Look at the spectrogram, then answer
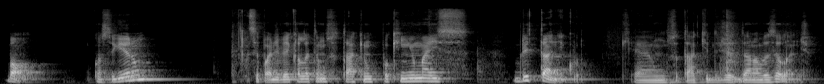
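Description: Man, podcast teacher, gravelly voice, explains to listeners, roomy echo. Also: mid-range voice, normal speed, a little mellow. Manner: explanatory, addresses learners directly. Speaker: podcast host and English teacher. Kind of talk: podcast language lesson.

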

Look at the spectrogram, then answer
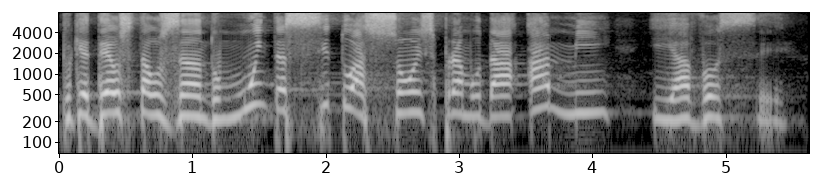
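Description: A Brazilian woman pastor preaches with a high, bright-pitched voice, swinging between loud, urgent appeals and hushed, tender storytelling. Her voice rings out through an echoey hall with a long reverb tail. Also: takes it slowly. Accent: Brazilian Portuguese. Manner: emotional storytelling, calls out to listeners. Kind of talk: sermon.

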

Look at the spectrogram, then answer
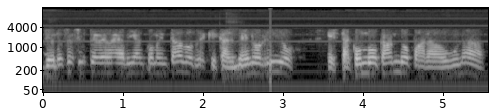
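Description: A man's voice: a little high, moderate pace, faint music behind. A man with a Puerto Rican accent calling a radio show, sarcastic and indignant. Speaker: radio caller. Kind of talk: phone-in opinion. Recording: dry tinny phone line.

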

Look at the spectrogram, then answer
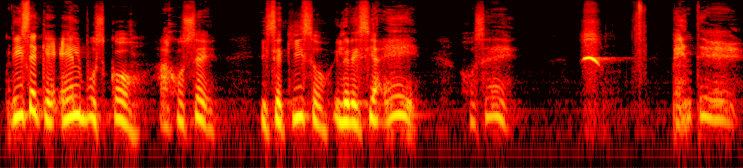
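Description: Preacher guy, slow and chatty, keeps asking sí?, high pitched. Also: a little mellow, slightly rough. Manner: conversational, asks "¿sí?" often, acts out quotes. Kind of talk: sermon storytelling.

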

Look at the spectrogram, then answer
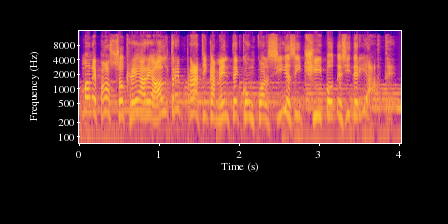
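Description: A reader voicing an excitable, eccentric male inventor in an audiobook, boastful and then panicky. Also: high-pitched, moderate pace, over music, pitched above the performer's own voice. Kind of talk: audiobook character reading.

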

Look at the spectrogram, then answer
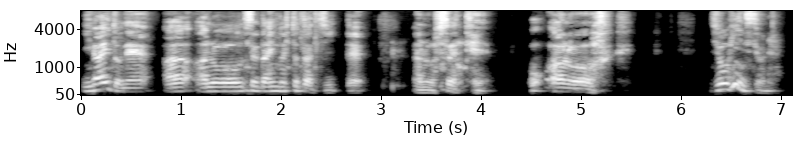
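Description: Husky Kansai man, lively chatter. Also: on the high side, a little slow, dull audio. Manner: relaxed, laughs often, chatty. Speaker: podcast co-host. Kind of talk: casual chat.

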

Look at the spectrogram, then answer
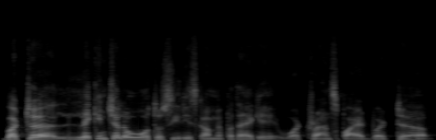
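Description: A man's voice: medium pitch, fairly even intonation, rapid-fire, no room sound, clean studio sound. A man with a Pakistani accent hosting a conversational sports podcast, slipping between English and Urdu. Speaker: podcast host.

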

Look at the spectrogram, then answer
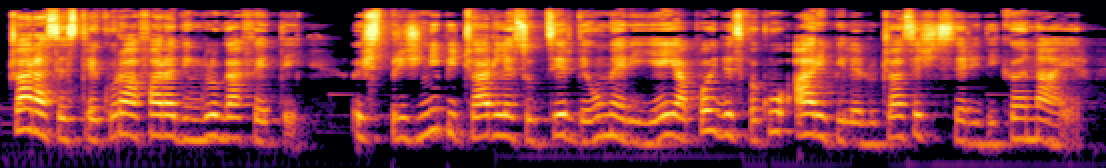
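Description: A woman narrating an audiobook chapter in a measured, expressive reading. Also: mid-range voice, soft background music.

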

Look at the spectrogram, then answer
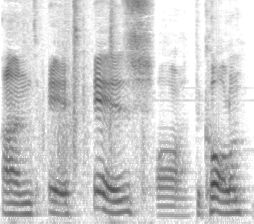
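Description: A man co-hosting a casual chat about film music, animated and acting out scenes as he tells them. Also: fairly high pitch, slow pace, slight background noise. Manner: animated storyteller, swears freely, acts out scenes. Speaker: podcast co-host.

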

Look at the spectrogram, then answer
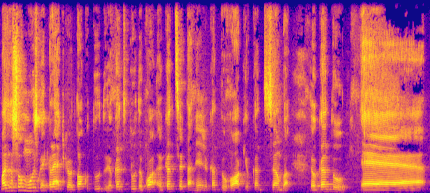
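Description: A man's voice: medium pitch, moderate pace. A man in his seventies from Bauru, Brazil, telling stories as a guest, with many fillers. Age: 70s. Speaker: guest singer. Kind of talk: casual interview storytelling. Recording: roomy echo.

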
